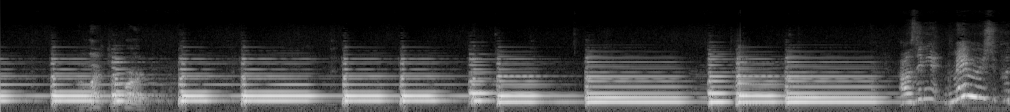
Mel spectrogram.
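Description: Digital piano playing a repeated chord pattern, each chord struck sharply and left to decay, about two a second. About halfway through it shifts to a lower chord. A voice comes in over the last second.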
